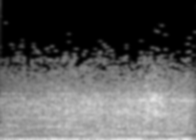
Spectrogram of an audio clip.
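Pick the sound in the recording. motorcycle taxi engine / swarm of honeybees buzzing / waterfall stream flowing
motorcycle taxi engine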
